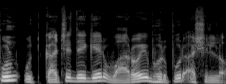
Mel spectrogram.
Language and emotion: Goan Konkani, neutral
